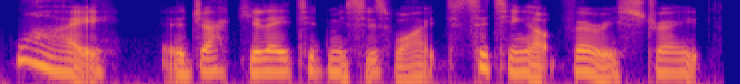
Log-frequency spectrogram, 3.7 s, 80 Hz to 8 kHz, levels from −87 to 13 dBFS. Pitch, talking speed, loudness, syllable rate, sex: 160 Hz, 130 wpm, -19 LUFS, 4.6 syllables/s, female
